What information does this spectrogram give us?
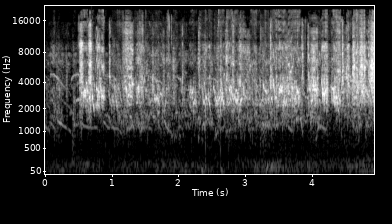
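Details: Budgerigars in an aviary colony, singing and chirping together: a dense, continuous mass of high warbling chirps and squawky notes with quick rising and falling sweeps, nearly unbroken throughout.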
